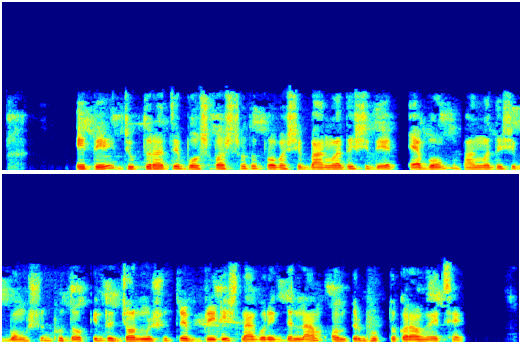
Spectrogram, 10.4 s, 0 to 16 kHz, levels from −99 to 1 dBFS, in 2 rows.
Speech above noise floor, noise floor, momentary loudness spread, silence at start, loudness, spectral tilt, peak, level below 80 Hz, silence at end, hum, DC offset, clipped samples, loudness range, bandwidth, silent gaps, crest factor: 56 dB; -74 dBFS; 6 LU; 0.05 s; -19 LUFS; -5.5 dB/octave; -2 dBFS; -58 dBFS; 0.55 s; none; under 0.1%; under 0.1%; 2 LU; 7.8 kHz; none; 16 dB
